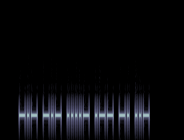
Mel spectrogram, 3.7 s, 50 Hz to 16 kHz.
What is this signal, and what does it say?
Morse code, heard as a keyed tone, about 40 wpm, 700 Hz. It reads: KK4WNU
